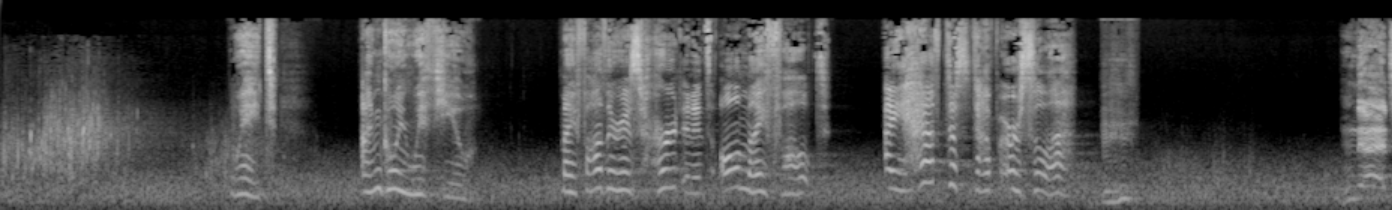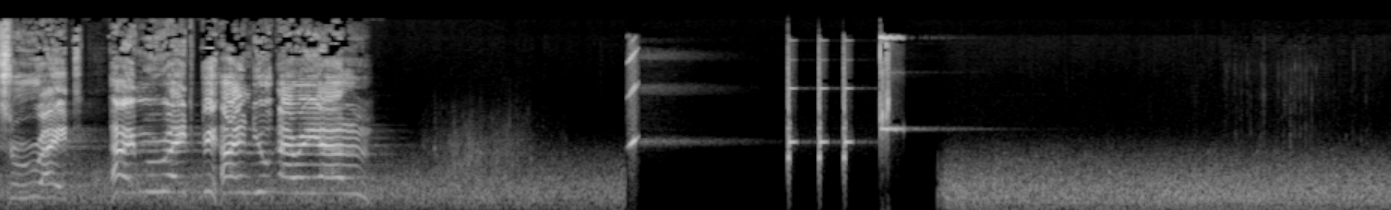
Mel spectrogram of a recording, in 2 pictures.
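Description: A low underwater hum drones steadily.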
